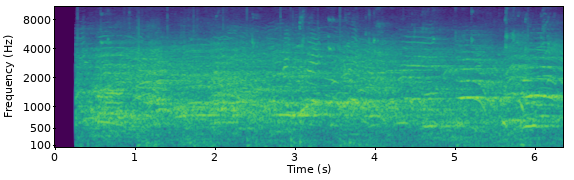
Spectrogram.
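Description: A basketball dribbling on a hardwood gym floor during play, with a crowd chattering and calling out in the echoing arena.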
